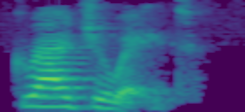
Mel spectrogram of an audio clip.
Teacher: by a u this change also happens however it's slightly different instead of saying Chu it sounds like we're saying ju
